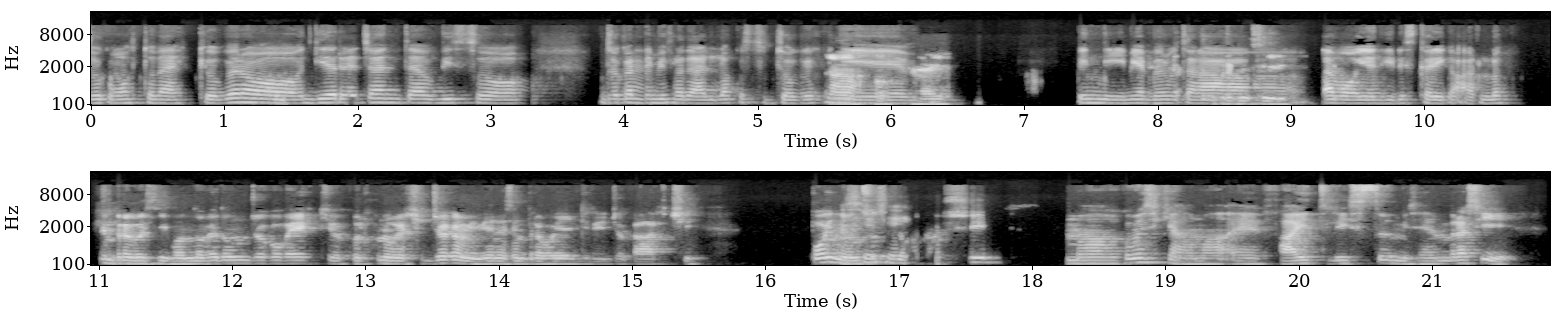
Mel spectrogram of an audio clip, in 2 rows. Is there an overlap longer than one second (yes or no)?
yes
